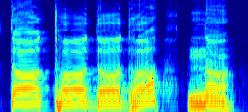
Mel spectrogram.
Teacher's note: इन वर्णों का उच्चारण हम कहां से करते हैं अपने दंत से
